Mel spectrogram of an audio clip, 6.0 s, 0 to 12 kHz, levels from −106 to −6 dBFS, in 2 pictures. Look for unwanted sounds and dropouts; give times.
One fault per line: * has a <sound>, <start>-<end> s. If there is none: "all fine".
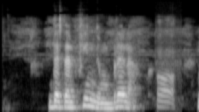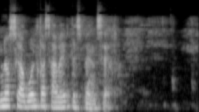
* has a laugh, 2.3-2.7 s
